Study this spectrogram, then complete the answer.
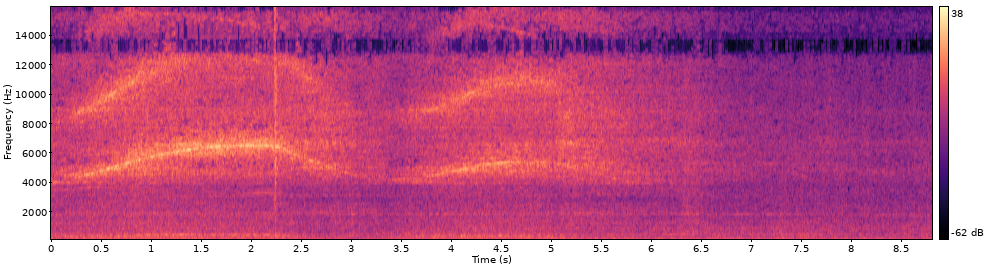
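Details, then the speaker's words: Diesel truck after injector cup replacement, driven with boost gauge watched: a high whistle rises and falls with throttle over diesel drone and road rumble, from the side not disassembled; boost leak suspected. "if I didn't know any better I'd say there's a boost leak but I didn't even disassemble anything on this side it definitely sounds like it's coming from over here it's that whistle"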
